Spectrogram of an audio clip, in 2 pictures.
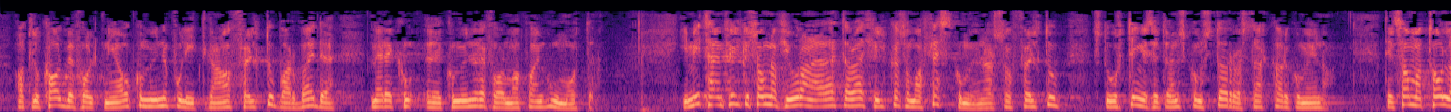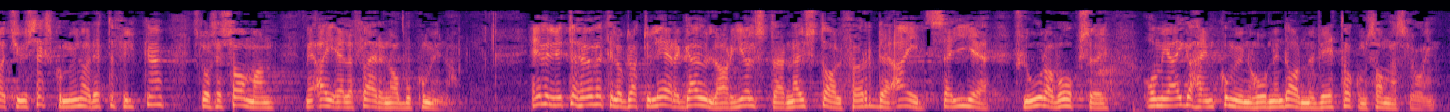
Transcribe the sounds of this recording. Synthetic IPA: ɑt̪lʊkʰɑːlbəfɔlknɪŋɑɔkʰʊmʉːnəpʰʊliːt̪ɪ̥kɑɾɳəhɑɾfœlt̪ʊpɑɾbæɪd̪əmɛɾɛkʰʊmʉːnəɾɛfɔɾmɑpʰɔæɪnɡuːmoːt̪ʰə | ɪmɪt̪hæɪmfʏlkəsɔŋnɑʋfjuːɾɑnəæɾd̪ɛt̪ːəɾæɪfʏlkəsɔmhɑɾflɛst̪kʰʊmʉːnəɾsɔmɑfœlt̪ʊpst̪uːɾt̪ɪŋːəsɪt̪œnskəɔmst̪œrəɔst̪æɾkɑɾəkʰʊmʉːnəɾ | t̪ʰɪlsɑmːɑt̪ʰɔlːɑçʉːəsɛkskʰʊmʉːnəɾɪd̪ɛt̪ːəfʏlkəsloːsæɪsɑːmənmɛʔæɪɛləɾflæɪɾənɑːbʊkʰʊmʉ̰ːnə̰ | ɛɡʋɪlnʏt̪ːəhøːʋət̪ʰɪlɔɡɾɑt̪ʉleːɾəɡɑʉlɑɾjœlst̪əɾnɑʉst̪ɑːlfœɾd̪əʔæɪd̪sɛljəfluːɾɑʋoːksœʏ | ɔmiæɪɡɑɦæɪmkʰʊmʉːnəhʊɖɳɪnd̪ɑːlmɛʋeːt̪ʰɑːkɔmsɑmənsloːɪ̰ŋ

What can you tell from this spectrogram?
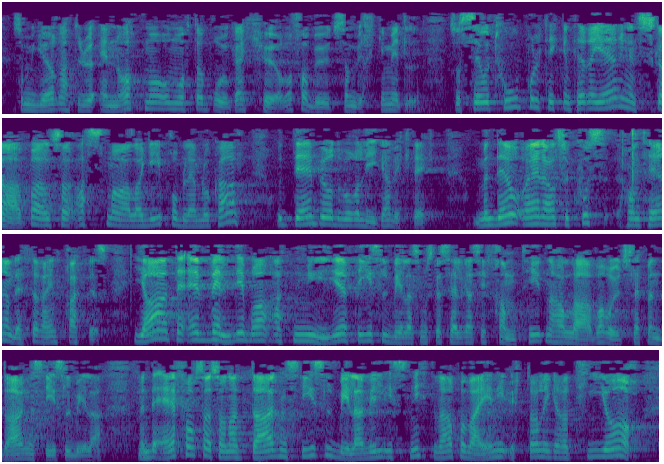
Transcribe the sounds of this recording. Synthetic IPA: sɔmjøːɾɑt̪d̪ʉʔɛnːɔpːmɔɔmɔt̪ːəbɾʉːkɑçøːɾəfɔɾbʉːd̪sɔmʋɪʁkəmɪd̪l̩ | sɔsɛːʊt̪ʰuːpʰʊlɪt̪ʰɪkːənt̪ʰɪlʁɛjeːɾɪŋənskɑːpəɑlt̪sɔʔɑsmɑɑlæɾɡiːpʰɾʊbleːmlʊkʰɑːlt̪ | ɔd̪ɛbʉɾd̪əʋɑːɾəliːkɑʋɪkt̪ɪkt̪ | mɛnd̪ɛɔæd̪ɛɑlsɔkʰʊshɔnt̪ʰeːɾəŋd̪ɛt̪ːəʁæɪnt̪pʰɾɑkt̪ɪsk | jɑːd̪ɛʔæɾʋɛld̪ɪbɾɑːʔɑt̪nyːəd̪iːsəlbiːlɑsɔmskɑsɛlɡɑsɪfɾɑmt̪ʰiːd̪nəhɑʁlɑ̰ːʋəɾəʉːt̪slɛpːənd̪ɑːɡənsd̪iːsəlbḭːlɑ̰ | mɛnd̪ɛæɾfɔɾtsɑt̪sɔnːɑt̪̚d̪ɑːɡənsd̪iːsəl̩biːlɑʋɪlɪsnɪt̪ːʋæːɾəpʰɔʋæɪənɪʔʏt̪ʰːəɾlɪɡəʁət̪ʰiːoːɾ

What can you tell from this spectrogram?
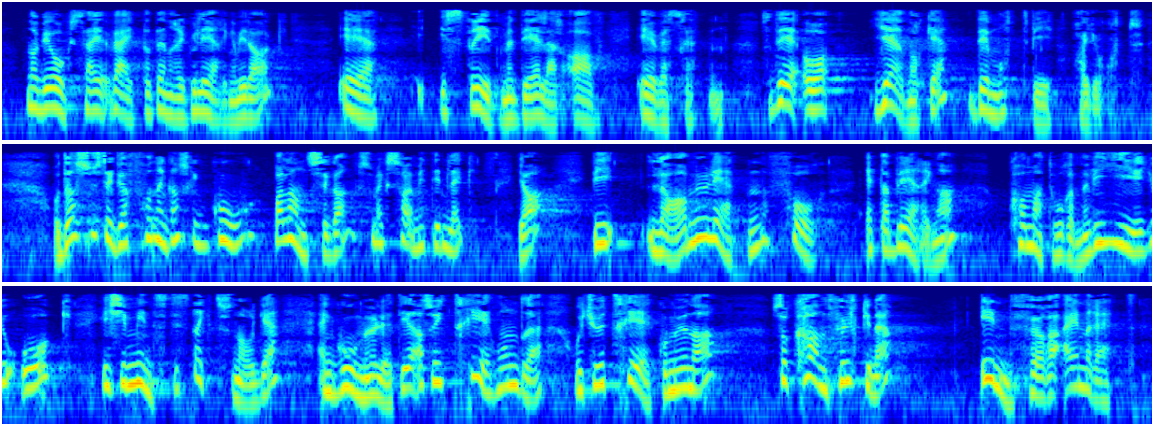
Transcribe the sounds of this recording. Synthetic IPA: nɔɾʋɪoːɡsæɪəʋæɪt̪ɑt̪̚d̪ɛnɾɛɡʉleːɾɪ̰ŋənɪd̪ɑ̰ːɡ | ʔɛ | ɪst̪ɾiːd̪mɛd̪eːlə̰ɾɑ̰ʋʔeːʉɛsɾɛ̰t̪ːn̩sɔd̪ɛʔɔjæːɾnɔkːəd̪ɛmɔt̪ːəʋɪ | hɑ̰ːjʊ̰ɾt̪ɔd̪ɑːsʏnsd̪ɛɡʋɪhɑɾfʊnːæɪnɡɑnskəɡuːb̥ɑlɑnsəɡɑŋːsɔmɛɡsɑːɪmɪt̪ːɪnlɛɡjɑːʋɪlɑːɾmʉːlɪheːt̪n̩fɔɾ | ɛt̪ɑbleːɾɪ̰ŋɑ̰ | kʰɔmːɑt̪ʰuːɾəmɛnʋɪjiːɾjʊʔoːɡ̥ɪçːəmɪnst̪̚d̪ɪst̪ɾɪkt̪snɔ̰ɾɡəʔæ̰ɪnɡuːmʉːlɪheːt̪ɑlsɔɪt̪ʰɾeːɦʉnd̪ɾəɔçʉːət̪ʰɾeːkʰʊmʉːnəɾ | sɔkʰɑnfʏlkənə | ɪnføːɾəʔæɪnɾɛt̪ː

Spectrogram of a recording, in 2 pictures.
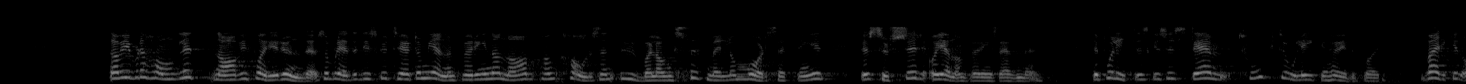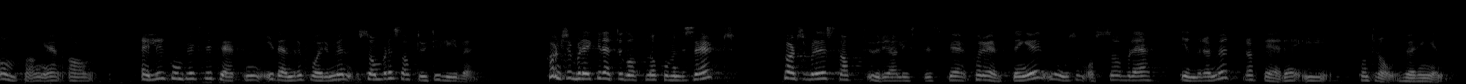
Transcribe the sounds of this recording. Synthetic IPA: d̪̥ɑʋɪblɛɦɑnd̪lət̪nɑːʋɪfɔɾjəɾʉnd̪ə̰sɔblɛd̪ɛd̪ɪskʉt̪ʰeːʈɔmjɛnːɔmføːɾɪŋənɑʋnɑːʋkʰɑnkʰɑlːəsɛnʉːbɑlɑŋsəmɛlːɔmːoːlsɛt̪ːɪŋəɾ | ɾɛsʉʂəɾɔ̰jɛnːɔmføːɾɪŋsɛʋnə̰ | d̪̥ɛpʰʊliːt̪ɪskəsʏst̪eːmt̪ʰuːkt̪ʰɾuːlɪɪkːəhœʏd̪əfɔɾ | ʋæɾkənɔmfɑ̰ŋːəʔɑʋ | ɛlːəɾkʊmplɛksɪt̪ʰeːt̪n̩ɪ̰d̪ɛnɾɛfɔɾmənsɔmblɛsɑt̪ːʉːt̪ɪliːʋə̰ | kʰɑnʂəblɛɪkːəd̪ɛt̪ːəɡɔt̪ːnɔkːʊmʉnɪseːʈ | kʰɑnʂəblɛd̪ɛskɑpt̪ʰʉːɾɛɑlɪst̪ɪskəfɔɾʋɛnt̪nɪŋəɾnuːəsɔmʔɔ̰sːɔblɛ | ɪnɾœmːət̪fɾɑfleːɾəʔɪ̰kʰʊnt̪ʰɾɔ̰lːhøːɾɪŋə̰n

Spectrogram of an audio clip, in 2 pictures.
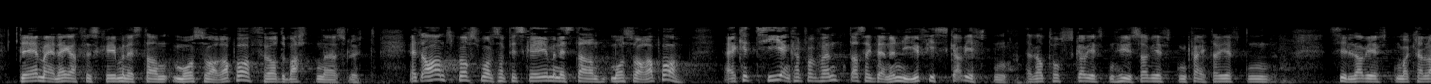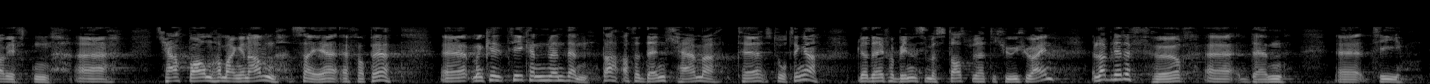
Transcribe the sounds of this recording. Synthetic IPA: d̪̥ɛmæɪnəɛɡɑt̪fɪskəʁiːmɪnɪst̪əʁənmɔsʋɑːʁɑpʰɔføːʁd̪ɛbɑt̪ːn̩æʁslʉt̪ːɛt̪ɑːənt̪spœʁsmoːlsɔmfɪskəɾiːmɪnɪst̪əɾənmɔsʋɑːʁɑpʰɔ | æʁɪçət̪ʰiːənkʰɑnfɔʁʋɛnt̪ɑsɛːɡ̚d̪ɛnːənyːəfɪskəɑ̰ːʋjɪft̪n̩ɛlːəʁt̪ʰɔʁskɑːʋjɪft̪n̩hʉːsɑːʋjɪft̪n̩kʰʋæɪt̪ɑːʋjɪft̪n̩sɪljəɑːʋjɪft̪n̩mɑkʰɛlːɑːʋjɪft̪n̩ | çæːʁt̪̚bɑːʁnɦɑʁmɑŋːənɑʋnsæɪəʔɛfæpʰeː | mɛnkʰɑt̪ʰiːkʰɑnnʋɛnʋɛnt̪ɑʔɑt̪d̪ɛnçæːmət̪ʰɪlst̪uːʁt̪ʰɪŋːəb̥lɪʁd̪ɛɪfɔɾbɪnːlsəmɛst̪ɑːt̪sb̥ʉɛt̪ːəçʉːəçʉːəæɪnɛlːəʁblɪʁd̪ɛføːʁd̪ɛn | t̪ʰiː

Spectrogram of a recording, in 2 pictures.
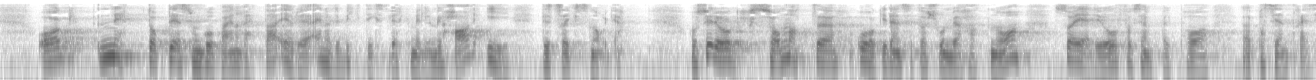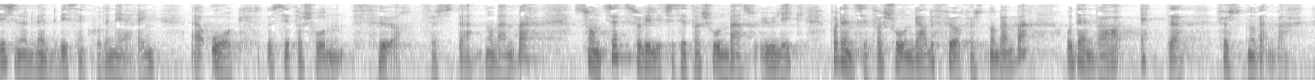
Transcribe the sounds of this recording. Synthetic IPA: ʔɔɡnɛt̪ːɔp̚d̪ɛsɔmɡoːɾpʰɔæɪnɾɛt̪̚ːd̪ɑʔɛ̰ɾjʊd̪ɛʔæ̰ɪnɑʋd̪ɛɪʋɪkt̪ɪkst̪əʋɪɾkəmɪd̪lənʋɪhɑɾɪd̪̥ɪst̪ɾɪkt̪snɔ̰ɾɡə̰ | ɔsɔɛɾd̪ɛoːɡsɔnːɑt̪oːɡɪd̪ɛnsɪt̪ʉɑʂuːnʋɪhɑɾɦɑt̪ːnoːsɔɛd̪ɛjʊfɔɾɛksɛmpəlpʰɔ | pʰɑsɪɛnt̪ʁæ̰ɪsəɪçːənœd̪ʋɛnd̪ɪʋiːsɛɪnkʰʊɾd̪ɪnḛːɾɪŋ | ɔɡsɪt̪ʋɑʂuːnn̩fø̰ːɾ | fœʂt̪ə̰nʊʋɛmbəɾsɔnt̪sɛt̪ːsɔʋɪlɪçːəsɪt̪ʋɑʂuːnn̩ʋæːɾəsɔʔʉːliːkfɔɖ̪ɛnsɪt̪ʋɑʂuːnn̩ʋɪhɑd̪ːəføːɾfœʂt̪ənʊʋɛmbəɾɔd̪ɛnʋɪhɑ̰ːɾɛt̪ʰːəɾfœʂt̪ənʊʋɛ̰mbə̰ɾ

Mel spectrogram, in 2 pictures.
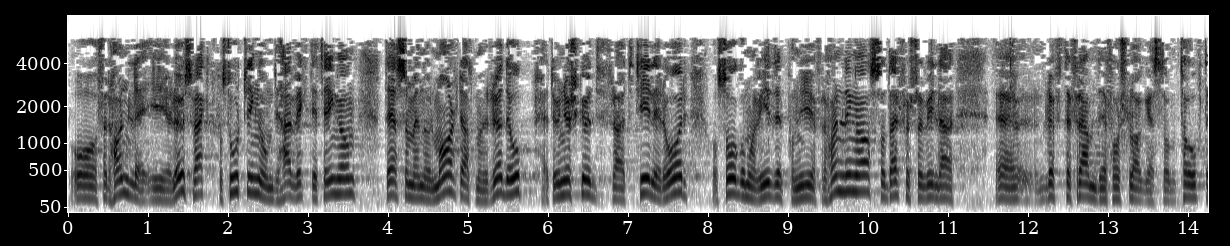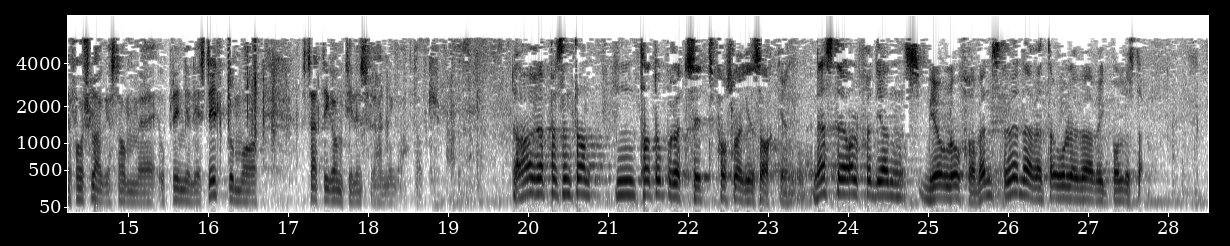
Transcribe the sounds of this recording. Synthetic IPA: ʔɔfɔɾɦɑnd̪ləɪlœʉsʋækt̪pʰɔst̪uːʈʰɪŋːəʊmd̪ɪɦæːɾʋɪkt̪ɪət̪ʰɪŋːɑnd̪̥ɛsɔmɛɳʊɾmɑːlt̪ɛɾɑt̪mɑnɾœd̪ːəʊpːɛ̰t̪ʉnəʂkʉd̪fɾɑɛt̪ʰːiːlɪəɾəoːɾɔsɔɡoːɾmɑnʋiːd̪əɾəpʰɔnyːəfɔɾɦɑnd̪lɪŋɑsɔd̪æɾfɔʂɔʋɪljæɪ | lœft̪əfɾɛmːd̪ɛfɔʂɭɑːɡəsɔmt̪ʰɑːʊpːd̪ɛfɔʂɭɑːɡəsɔmʊ̰pʰɾɪnːəlɪəst̪ɪlt̪ʊmɔ | sɛt̪ːəɪɡɑŋːt̪ʰɪlɛsfɔɾhɑnd̪lɪŋɑ̰ɾt̪ʰɑk | d̪̥ɑːhɑɾʁɛpɾəsənt̪ʰɑnt̪n̩t̪ʰɑt̪ːʊpʁœt̪sɪt̪fɔʁʂlɑːɡɪsɑːkə̰nnɛst̪əɑlfʁɛd̪jɛnsbjœʁlufɾɑʋɛnst̪ɾəd̪æɾɛt̪əɾuːləʋəbɪk̚bɔld̪əst̪ɑ

